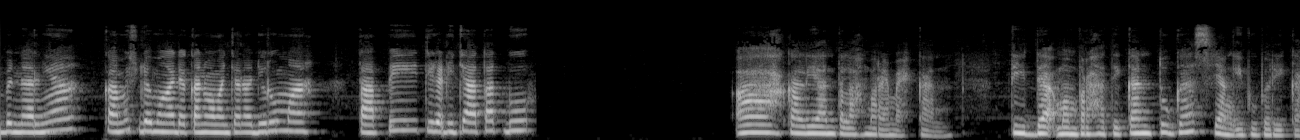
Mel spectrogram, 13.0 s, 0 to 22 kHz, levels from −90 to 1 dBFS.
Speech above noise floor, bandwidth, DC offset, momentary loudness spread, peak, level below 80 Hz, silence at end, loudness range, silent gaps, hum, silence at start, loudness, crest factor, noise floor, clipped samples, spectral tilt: 57 dB; 10 kHz; under 0.1%; 10 LU; -8 dBFS; -78 dBFS; 0 s; 4 LU; none; none; 0 s; -24 LUFS; 18 dB; -81 dBFS; under 0.1%; -6.5 dB/octave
